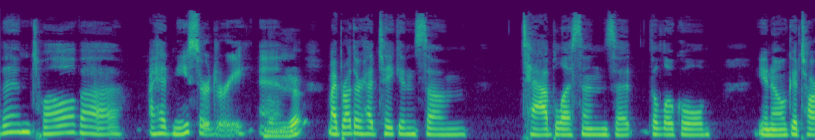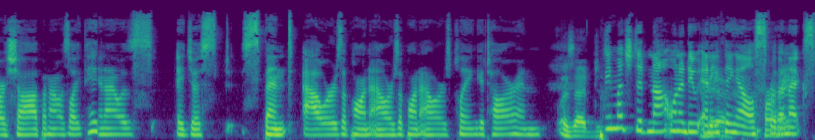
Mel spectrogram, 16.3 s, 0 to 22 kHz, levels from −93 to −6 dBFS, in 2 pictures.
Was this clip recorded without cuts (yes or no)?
no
